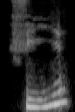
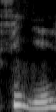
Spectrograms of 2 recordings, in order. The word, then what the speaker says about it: fille: entend pas le X fille j'habite fatigué petite on ne prononce pas le E à la fin de ces mots faites attention parce que vous avez tendance à dire filler j'habité surtout pour le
